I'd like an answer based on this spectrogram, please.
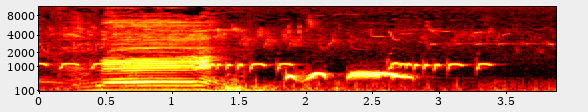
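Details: Tame cattle among dozens kept in a spacious farm pen; one long, deep, harmonic-rich moo lasting under a second, followed by short repeated chirping calls of small birds and soft background noise.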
